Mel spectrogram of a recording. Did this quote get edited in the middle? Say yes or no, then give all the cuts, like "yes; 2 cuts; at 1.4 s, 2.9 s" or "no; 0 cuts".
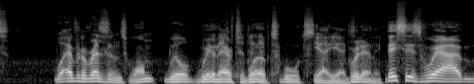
yes; 1 cut; at 3.8 s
